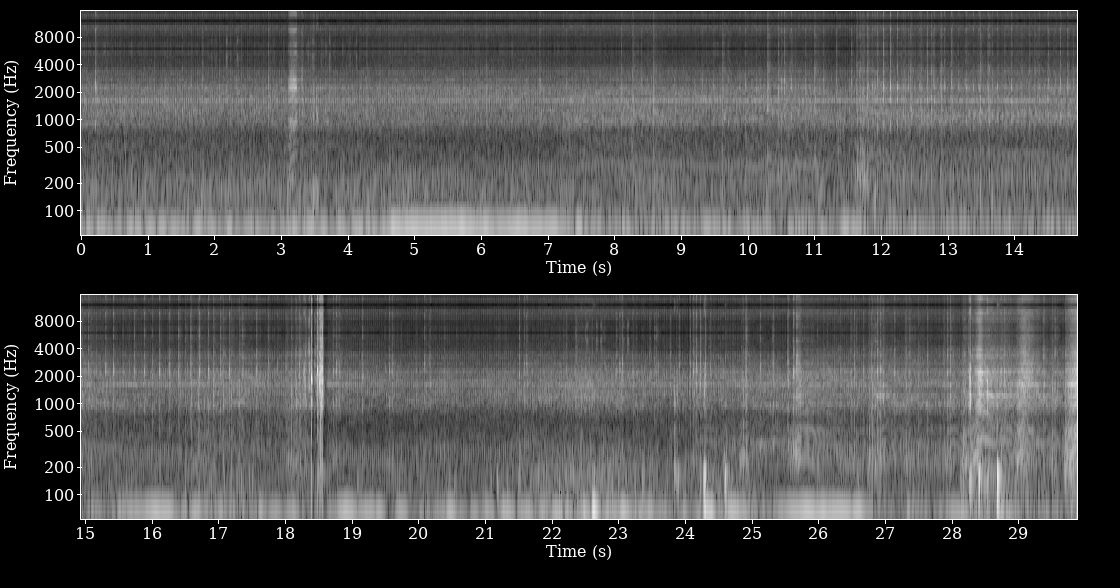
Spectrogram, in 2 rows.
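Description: Dirt bike engine running on a rough forest trail, with rattles and knocks from the bike over the ground. There is a sharp knock about 18 seconds in and a burst of clatter near the end.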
